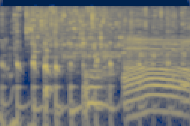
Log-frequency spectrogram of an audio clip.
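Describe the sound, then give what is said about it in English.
Red Rioja wine glugs rhythmically from a bottle into a glass, then settles into a steady pour whose ringing tone rises as the glass fills. No talking. “Shall we pour? Here we go.”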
